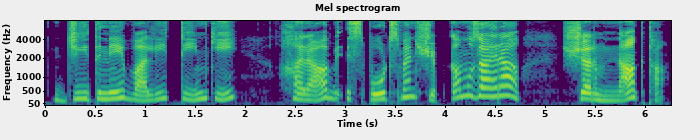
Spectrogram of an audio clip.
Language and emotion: Urdu, disgusted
